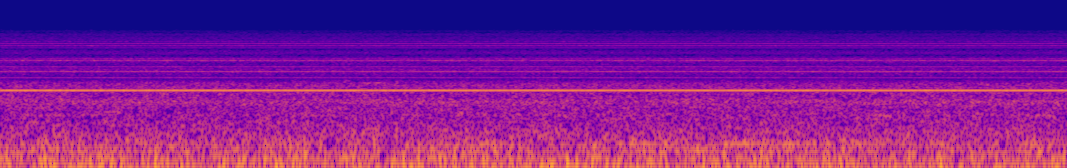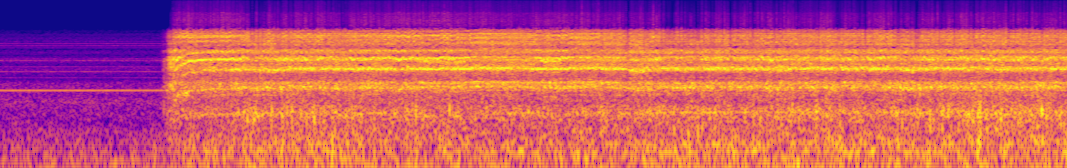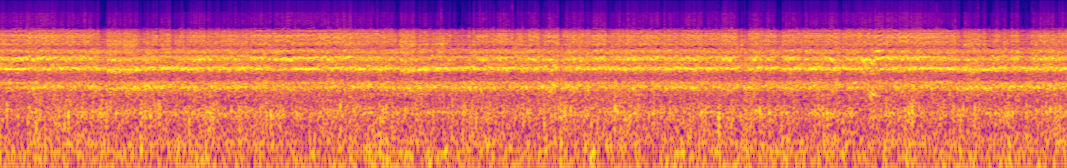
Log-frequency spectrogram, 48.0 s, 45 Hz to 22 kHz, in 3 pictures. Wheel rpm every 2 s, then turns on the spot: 0, 0, 0, 0, 0, 0, 0, 0, 0, 120, 230, 220, 230, 230, 230, 230, 220, 230, 230, 230, 230, 230, 230, 230.
none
